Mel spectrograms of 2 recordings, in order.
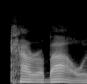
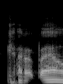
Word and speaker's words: Carabao: That's the way you pronounce it, isn't it? – I think it's Carabao, isn't it? – Caribou, isn't it? – No, it's Carabao, I think. I don't swear on it, but...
